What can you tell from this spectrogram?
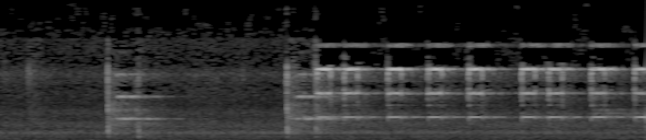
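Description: Wireless coaster pagers' buzzers beeping. There is a click and a single short beep about a second in, then another click and a quick run of about a dozen high beeps in uneven pairs over the last two and a half seconds. This is the buzzer signal that a pager's registration has succeeded.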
